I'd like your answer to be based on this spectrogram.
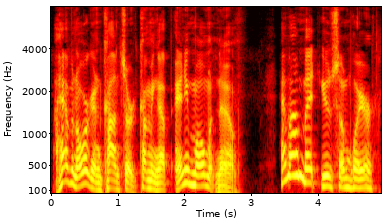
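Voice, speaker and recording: A man acting a polite, genial theater organist in an old-time radio play. His pitch swoops widely as he talks in a friendly way. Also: wildly swooping pitch, normal speed, gravelly, exaggerated voice.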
